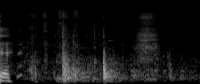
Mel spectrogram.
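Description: A man laughing breathily, with one sharp knock about a second in.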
